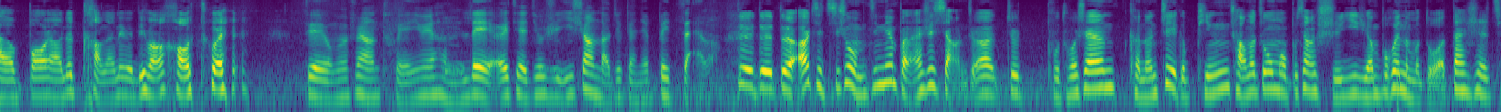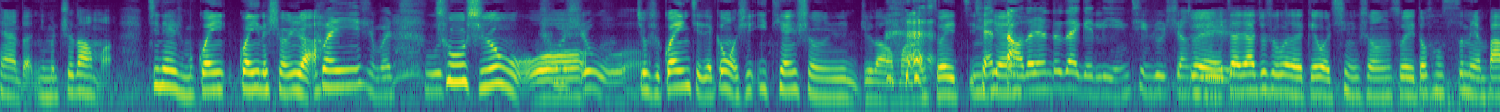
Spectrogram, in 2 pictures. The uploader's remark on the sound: We are on a beach! 这是我们俩在一个神秘的地方录制的特别精短版！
